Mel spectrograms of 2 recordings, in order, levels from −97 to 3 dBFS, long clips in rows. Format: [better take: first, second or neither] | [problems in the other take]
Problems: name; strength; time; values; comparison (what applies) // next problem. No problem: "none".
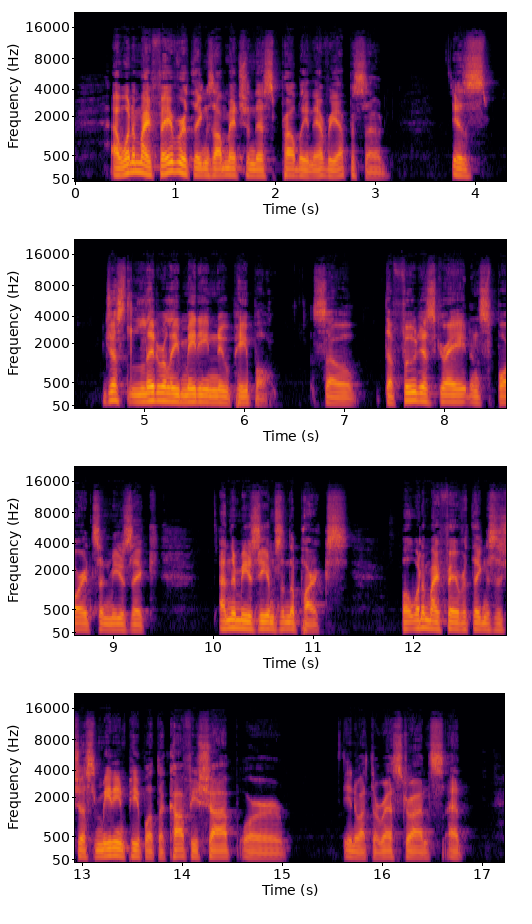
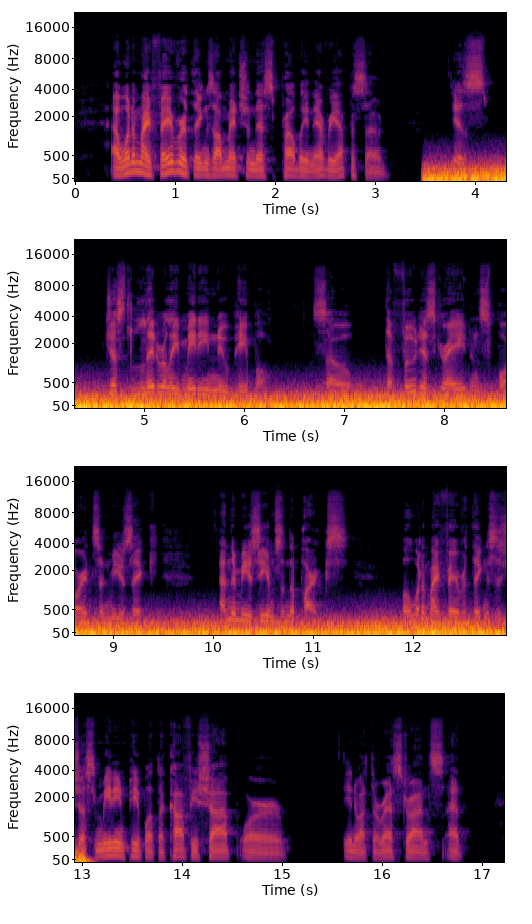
first | low rumble; loud; from 3.5 to 13 s; 2 dB below the speech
